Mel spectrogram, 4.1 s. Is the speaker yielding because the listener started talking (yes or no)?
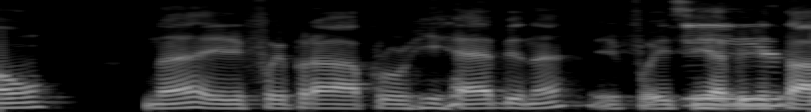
yes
